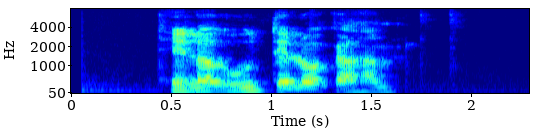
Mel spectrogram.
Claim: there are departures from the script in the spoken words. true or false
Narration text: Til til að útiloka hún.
true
